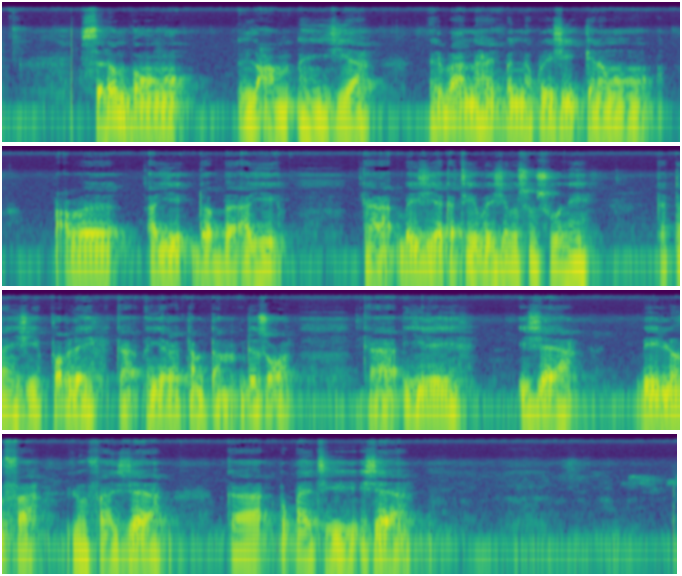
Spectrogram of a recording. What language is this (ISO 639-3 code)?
dag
